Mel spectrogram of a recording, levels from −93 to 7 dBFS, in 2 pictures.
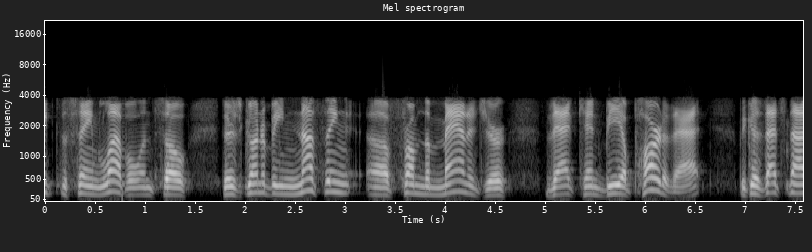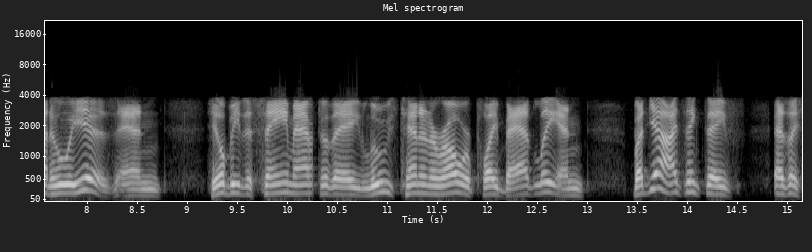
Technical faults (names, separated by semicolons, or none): packet loss with pitch repetition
